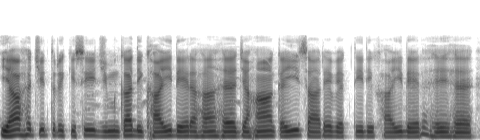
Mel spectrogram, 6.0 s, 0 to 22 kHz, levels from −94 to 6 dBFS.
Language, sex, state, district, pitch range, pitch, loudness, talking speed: Hindi, male, Jharkhand, Ranchi, 125-140 Hz, 130 Hz, -18 LUFS, 170 wpm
